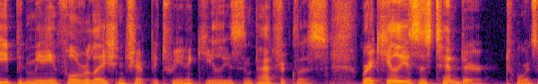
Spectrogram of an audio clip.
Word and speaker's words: Patroclus: Achilles and it's Patroclus or Patroclus? It's Patroclus, I believe. Let's learn how to pronounce properly.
